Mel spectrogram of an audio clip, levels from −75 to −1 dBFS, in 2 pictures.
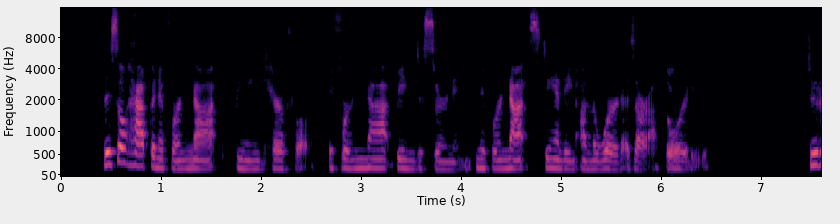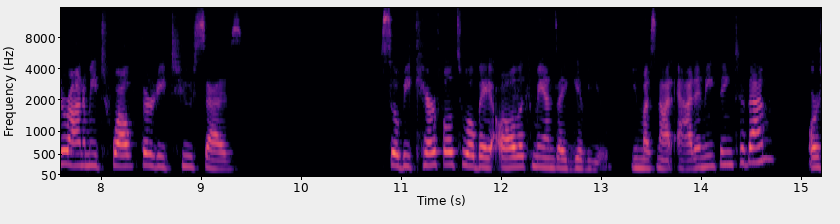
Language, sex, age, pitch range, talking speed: English, female, 20-39, 195-265 Hz, 185 wpm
